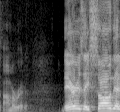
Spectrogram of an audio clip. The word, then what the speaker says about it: Omeretta: I think it's Omeretta. I thought it was Omeretta. It's Omeretta.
